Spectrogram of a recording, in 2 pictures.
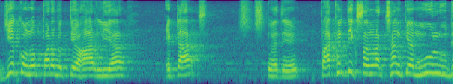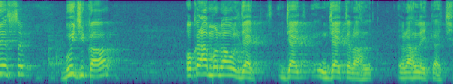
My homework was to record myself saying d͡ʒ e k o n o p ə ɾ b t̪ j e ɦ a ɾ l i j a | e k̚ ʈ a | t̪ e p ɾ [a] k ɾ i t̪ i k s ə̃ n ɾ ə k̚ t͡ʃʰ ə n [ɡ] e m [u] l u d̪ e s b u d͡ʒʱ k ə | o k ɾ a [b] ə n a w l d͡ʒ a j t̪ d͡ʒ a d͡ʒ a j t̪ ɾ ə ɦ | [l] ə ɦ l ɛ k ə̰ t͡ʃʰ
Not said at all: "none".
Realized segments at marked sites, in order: a, k, u, m, ɾ

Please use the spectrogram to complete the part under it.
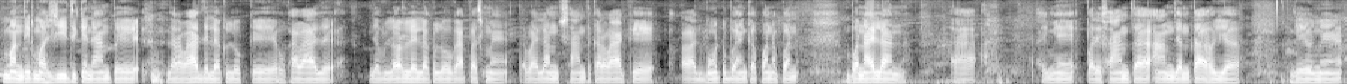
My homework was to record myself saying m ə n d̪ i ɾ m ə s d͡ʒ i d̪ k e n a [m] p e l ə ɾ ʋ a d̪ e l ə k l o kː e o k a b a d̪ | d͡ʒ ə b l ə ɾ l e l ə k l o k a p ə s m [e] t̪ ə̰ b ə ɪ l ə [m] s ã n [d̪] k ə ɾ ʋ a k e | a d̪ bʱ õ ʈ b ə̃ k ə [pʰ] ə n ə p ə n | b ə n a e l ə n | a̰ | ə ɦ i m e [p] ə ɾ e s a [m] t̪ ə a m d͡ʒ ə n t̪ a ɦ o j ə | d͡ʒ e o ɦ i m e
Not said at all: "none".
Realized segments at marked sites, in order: m, e, n, t̪, p, p, n

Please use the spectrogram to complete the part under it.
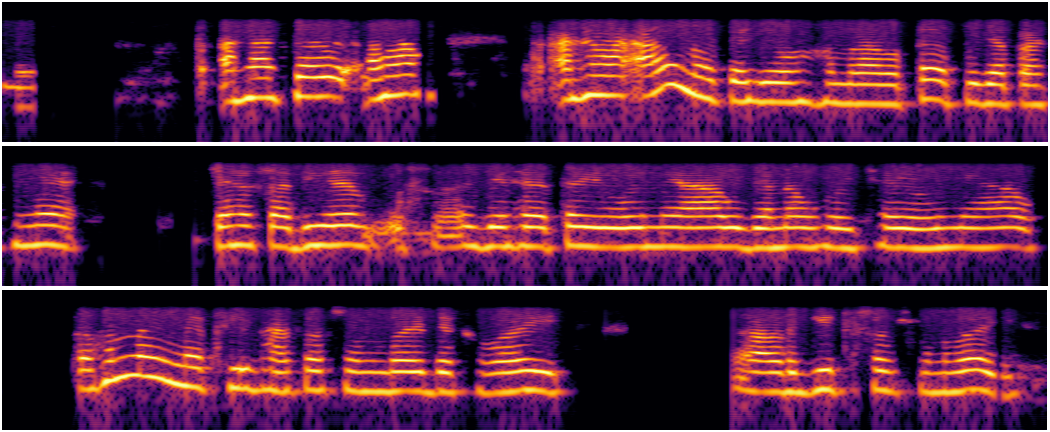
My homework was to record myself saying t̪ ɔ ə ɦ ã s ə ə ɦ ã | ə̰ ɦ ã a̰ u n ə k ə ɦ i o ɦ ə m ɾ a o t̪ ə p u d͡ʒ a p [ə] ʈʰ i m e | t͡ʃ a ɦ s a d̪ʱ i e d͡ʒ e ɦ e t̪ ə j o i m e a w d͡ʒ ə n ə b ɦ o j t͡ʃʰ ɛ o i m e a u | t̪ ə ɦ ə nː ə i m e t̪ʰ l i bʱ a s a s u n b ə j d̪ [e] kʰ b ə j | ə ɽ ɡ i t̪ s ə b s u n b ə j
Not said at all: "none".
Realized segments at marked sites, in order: a, e

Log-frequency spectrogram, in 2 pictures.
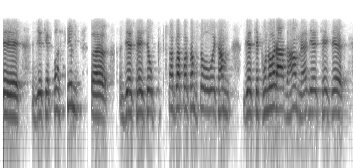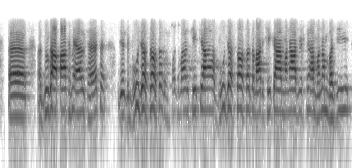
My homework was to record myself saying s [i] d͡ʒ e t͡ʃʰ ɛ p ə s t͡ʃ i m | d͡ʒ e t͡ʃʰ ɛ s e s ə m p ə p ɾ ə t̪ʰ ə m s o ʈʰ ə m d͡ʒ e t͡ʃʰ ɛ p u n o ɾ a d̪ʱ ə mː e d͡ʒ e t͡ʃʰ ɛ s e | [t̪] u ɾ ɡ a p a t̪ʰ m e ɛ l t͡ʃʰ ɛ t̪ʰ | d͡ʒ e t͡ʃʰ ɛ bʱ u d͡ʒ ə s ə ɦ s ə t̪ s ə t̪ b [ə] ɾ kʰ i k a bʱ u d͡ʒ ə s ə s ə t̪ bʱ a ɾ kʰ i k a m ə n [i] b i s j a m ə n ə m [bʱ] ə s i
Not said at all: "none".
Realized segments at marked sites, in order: e, d̪, a, a, bʱ

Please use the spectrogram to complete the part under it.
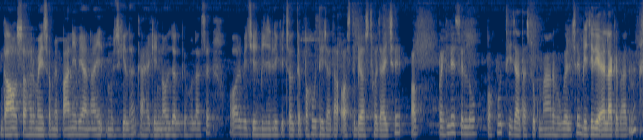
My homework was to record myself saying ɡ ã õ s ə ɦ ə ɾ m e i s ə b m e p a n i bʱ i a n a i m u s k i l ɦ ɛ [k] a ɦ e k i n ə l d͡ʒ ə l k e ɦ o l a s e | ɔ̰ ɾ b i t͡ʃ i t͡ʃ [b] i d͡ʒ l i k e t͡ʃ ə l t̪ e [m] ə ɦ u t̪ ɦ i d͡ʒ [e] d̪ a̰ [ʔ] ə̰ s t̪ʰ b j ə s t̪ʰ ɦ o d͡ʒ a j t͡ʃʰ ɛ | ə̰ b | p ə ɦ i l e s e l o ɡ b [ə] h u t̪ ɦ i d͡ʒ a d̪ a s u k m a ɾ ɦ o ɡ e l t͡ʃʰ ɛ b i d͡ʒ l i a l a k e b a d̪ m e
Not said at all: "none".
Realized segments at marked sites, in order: k, b, b, a, ʔ, ə

